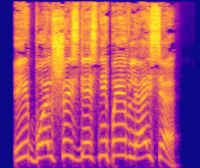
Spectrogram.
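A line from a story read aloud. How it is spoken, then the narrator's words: Fierce boy shouting. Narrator (Russian): кричал грозный мальчик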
